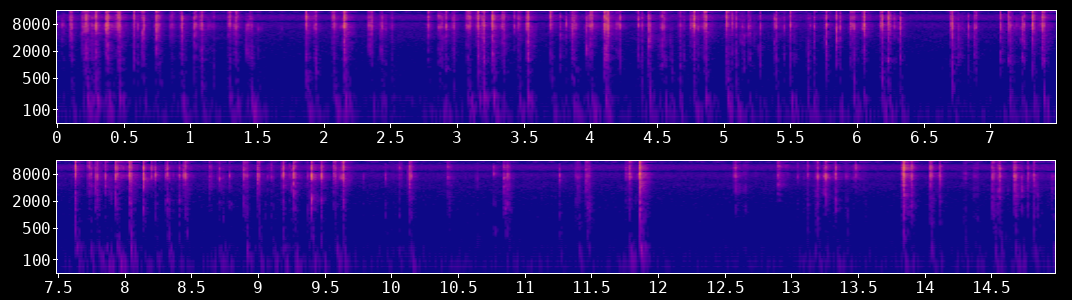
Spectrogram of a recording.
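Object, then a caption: Plastic laptop keyboard keys tapped by long nails. Long acrylic nails type on the plastic keys of a black ThinkPad laptop keyboard, making a fast, continuous stream of short, sharp clicks and taps. Each tap is brief, with a dry body and a bright, high click.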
